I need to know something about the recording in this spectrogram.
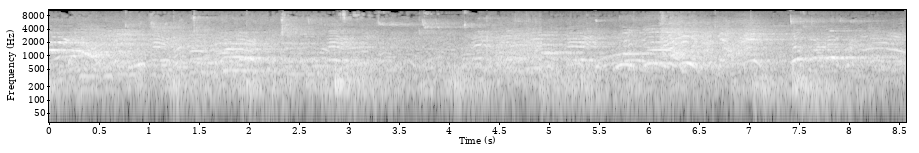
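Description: Live court sound of a basketball game in a large, mostly empty arena. A ball is being dribbled and bounced on the hardwood, with short knocks scattered through, and sneakers squeak on the floor now and then, most busily near the end.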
